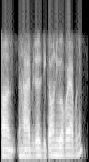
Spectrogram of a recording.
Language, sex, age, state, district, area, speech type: Assamese, male, 18-30, Assam, Charaideo, rural, conversation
